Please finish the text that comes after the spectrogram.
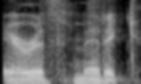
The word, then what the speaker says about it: arithmetic: But when it's pronounced arithmetic, it's an adjective. In this case, an arithmetic sequence. When it's pronounced arithmetic, it's a noun, as in the subject of studying the mathematics of numbers.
